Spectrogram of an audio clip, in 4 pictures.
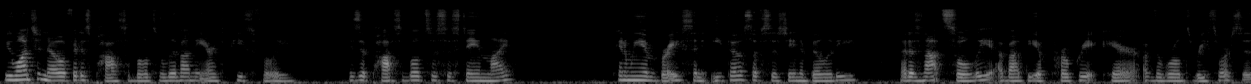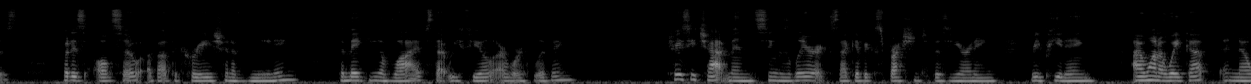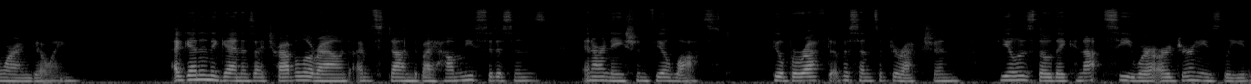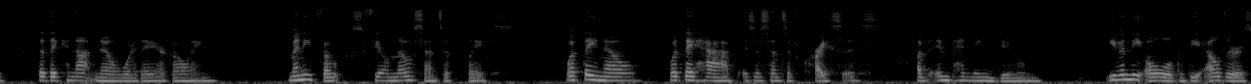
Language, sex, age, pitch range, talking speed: English, female, 30-49, 155-180 Hz, 175 wpm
